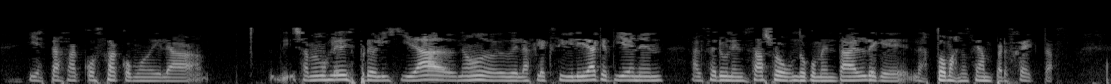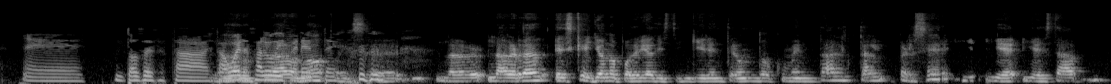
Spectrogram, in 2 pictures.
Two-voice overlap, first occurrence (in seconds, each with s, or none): 13.2 s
